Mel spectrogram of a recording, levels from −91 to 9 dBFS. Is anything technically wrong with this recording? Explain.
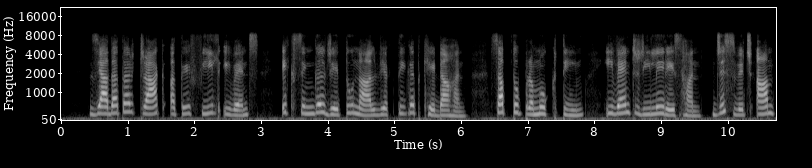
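Yes. Throughout, likely Opus compression in its low-rate speech mode, fitting about 16 kbps, discards the upper band. The speech sounds muffled and hoarse, and a spectrogram shows a flat ceiling at 8.4 kHz.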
